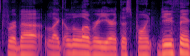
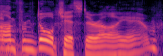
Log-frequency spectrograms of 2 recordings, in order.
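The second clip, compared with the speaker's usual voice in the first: a light Scottish lilt creeping in; slipping Scottish accent. Acted. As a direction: say it like a bit of a Scot. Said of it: "Did he just become Scottish?".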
